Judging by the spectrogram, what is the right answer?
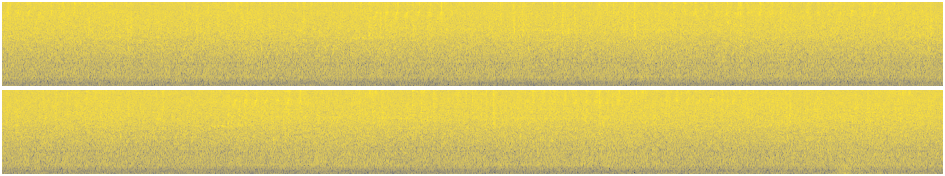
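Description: Steady rain falling, an even unbroken hiss. A brief low thud comes near the end.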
